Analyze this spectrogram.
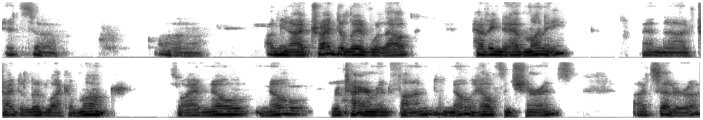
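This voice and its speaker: Using an American accent, a man speaks at a medium pitch with a dark, mellow tone that is somewhat breathy. His pace is fairly slow, with ordinary pitch variation and long, frequent pauses. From New England, US. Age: 80s+. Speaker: Zen teacher. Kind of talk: interview. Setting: podcast. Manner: halting.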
